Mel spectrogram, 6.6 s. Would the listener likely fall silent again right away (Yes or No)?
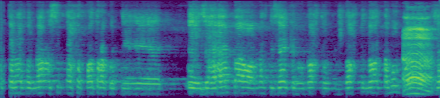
Yes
